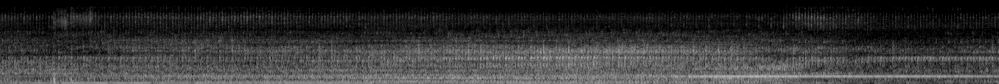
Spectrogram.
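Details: Cold engine idling with quick regular tapping, about four per second, over the engine note; timing chain slap from a faulty hydraulic chain tensioner, fixed by replacing the tensioner.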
